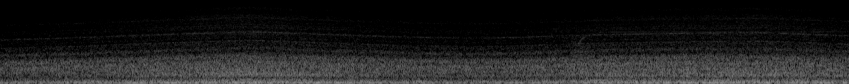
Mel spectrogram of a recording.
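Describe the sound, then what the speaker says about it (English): A Pilatus PC-24 business jet in Microsoft Flight Simulator 2024, its twin jet engines giving a loud, steady roaring whine with a high tonal hum that drifts slightly in pitch, continuous and unbroken. "The jets are loud."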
